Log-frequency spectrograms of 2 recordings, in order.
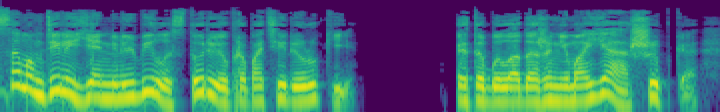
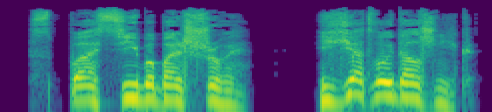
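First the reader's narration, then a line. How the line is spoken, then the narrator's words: Relieved exhale. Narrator (Russian): С облегчением выдохнул он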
